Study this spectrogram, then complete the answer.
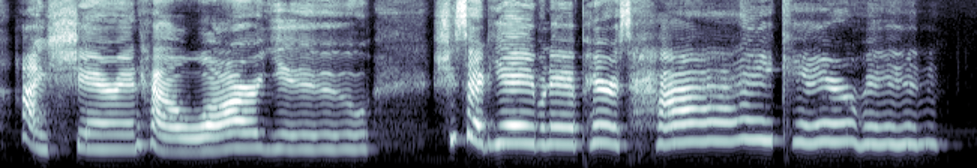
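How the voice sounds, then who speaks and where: Her voice is raised and projected, with lively intonation. The woman speaks very slowly. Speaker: online wig boutique owner hosting live sale. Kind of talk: live-stream sales chat. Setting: livestream. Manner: casual, chatty.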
